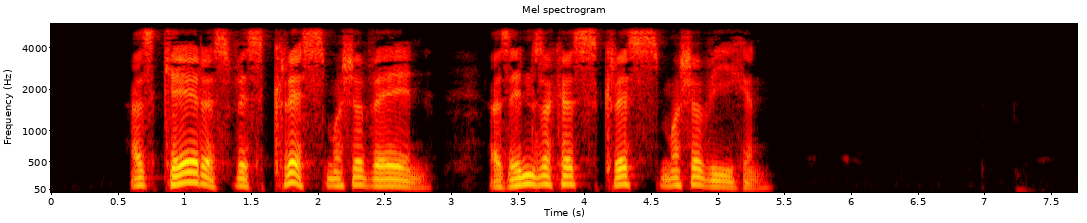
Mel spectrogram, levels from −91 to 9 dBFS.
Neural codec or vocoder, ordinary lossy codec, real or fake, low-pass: none; AAC, 48 kbps; real; 5.4 kHz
